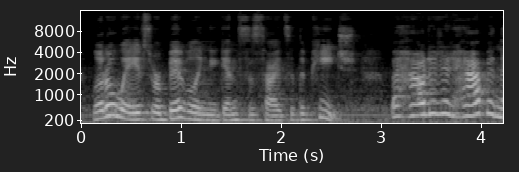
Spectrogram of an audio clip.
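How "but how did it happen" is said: high loud bewildered cry; desperate to understand; cried. A narrator's reading. The friends demand answers, high alarmed cry. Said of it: "they cried".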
